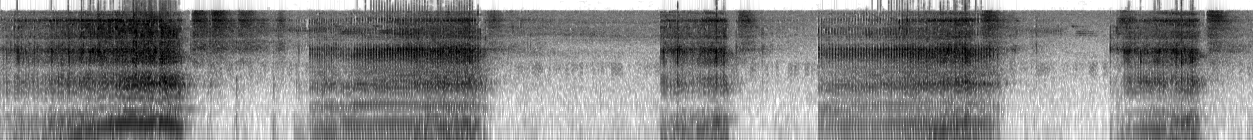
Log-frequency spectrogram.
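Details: Sleeping dog snoring loudly: rough, rasping breaths in long bursts of about two seconds, separated by quieter pauses, repeating five times in a steady rhythm.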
